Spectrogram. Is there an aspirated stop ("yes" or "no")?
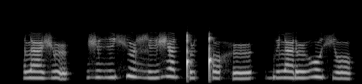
no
